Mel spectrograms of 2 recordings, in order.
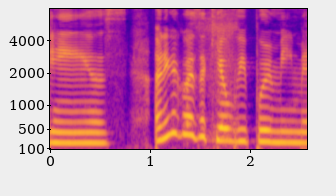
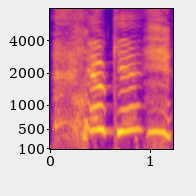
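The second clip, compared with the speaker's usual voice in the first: high surprised question; 12 semitones higher, much slower than usual. Real, not acted. Amused disbelief.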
